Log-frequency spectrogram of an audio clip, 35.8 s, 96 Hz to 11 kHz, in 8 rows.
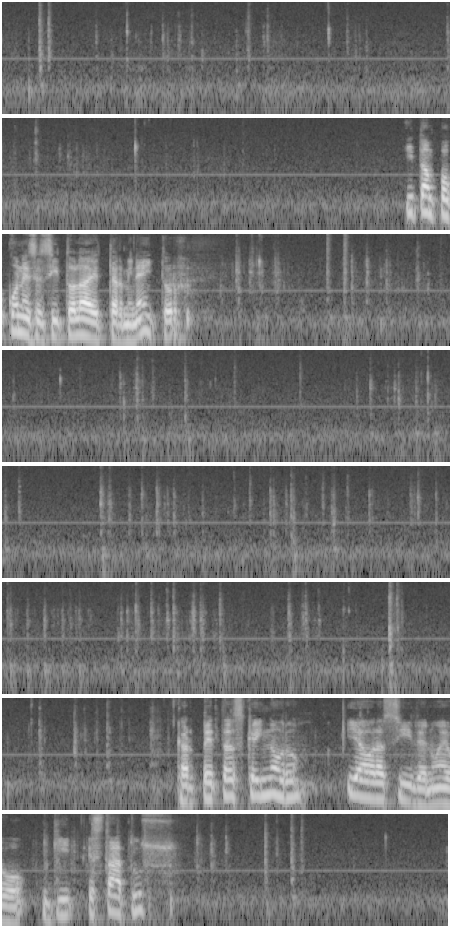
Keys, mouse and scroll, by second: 0.1-0.9 typing, 1.6 ctrl+o, 2.4 Return, 4.5 ctrl+x, 11.1-13.3 typing, 14.4-15.1 typing, 15.3 Tab, 17.4-29.4 typing, 23.1 Down, 27.6 ctrl+o, 31.6-34.0 typing, 34.2 Return.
